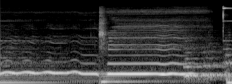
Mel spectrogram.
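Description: A woman's voice carries the song's melody without words, over a steady keyboard bass. The line wavers for about a second, then settles into a long held note that slides down and breaks off just before the end.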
